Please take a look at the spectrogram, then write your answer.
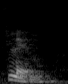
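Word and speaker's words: phlegm: pronounced H let me hear okay so it's pronounced Flem right that's how you pronounce you say Flem it's f l h l e g m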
